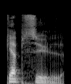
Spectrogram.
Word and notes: capsule: francais

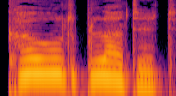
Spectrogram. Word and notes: cold-blooded: anglais

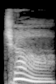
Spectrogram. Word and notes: chapter: anglais

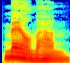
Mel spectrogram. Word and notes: mailman: anglais

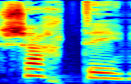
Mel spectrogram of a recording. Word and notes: charretée: français

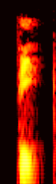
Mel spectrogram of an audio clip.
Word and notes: tic: espagnol

